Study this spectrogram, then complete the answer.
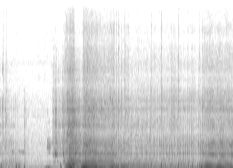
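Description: A motorcycle engine roars steadily as the bike rides off.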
